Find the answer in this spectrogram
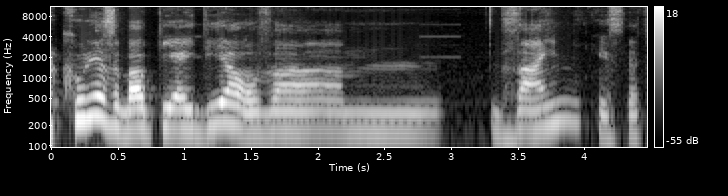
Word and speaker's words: zine: it's zine. Think of it as being short for Zine. Okay. magazine, Okay. Thank you. because they're Um, like little magazines.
